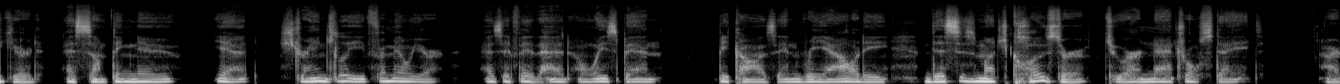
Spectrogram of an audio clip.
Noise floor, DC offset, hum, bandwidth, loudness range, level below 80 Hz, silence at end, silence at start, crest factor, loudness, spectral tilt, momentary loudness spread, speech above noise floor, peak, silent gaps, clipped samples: -71 dBFS; under 0.1%; none; 16 kHz; 4 LU; -50 dBFS; 0 s; 0 s; 16 dB; -20 LUFS; -5 dB/octave; 13 LU; 52 dB; -4 dBFS; none; under 0.1%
